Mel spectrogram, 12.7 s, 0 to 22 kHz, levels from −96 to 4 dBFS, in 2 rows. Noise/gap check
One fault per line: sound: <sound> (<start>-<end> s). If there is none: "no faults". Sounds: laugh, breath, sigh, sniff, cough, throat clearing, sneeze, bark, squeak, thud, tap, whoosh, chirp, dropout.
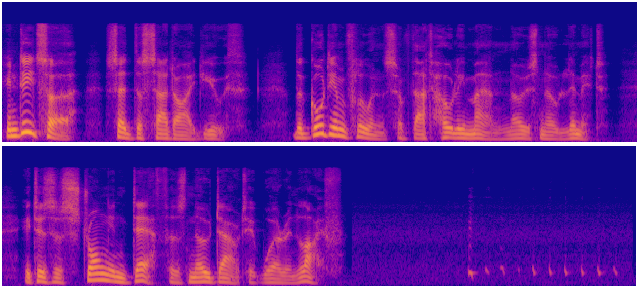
sound: laugh (11.0-12.5 s)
